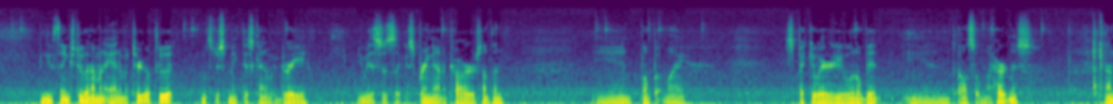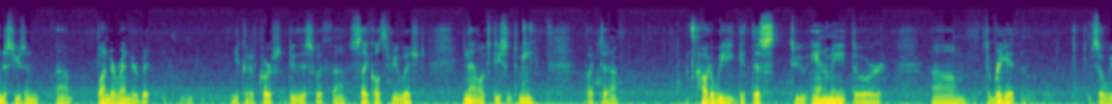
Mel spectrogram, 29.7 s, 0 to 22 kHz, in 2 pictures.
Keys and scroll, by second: 14.6 Return, 21.8 End, 29.1 End.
